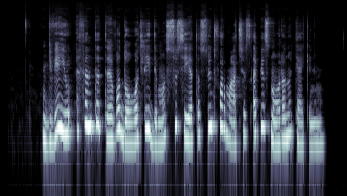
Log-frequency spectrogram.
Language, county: Lithuanian, Šiauliai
